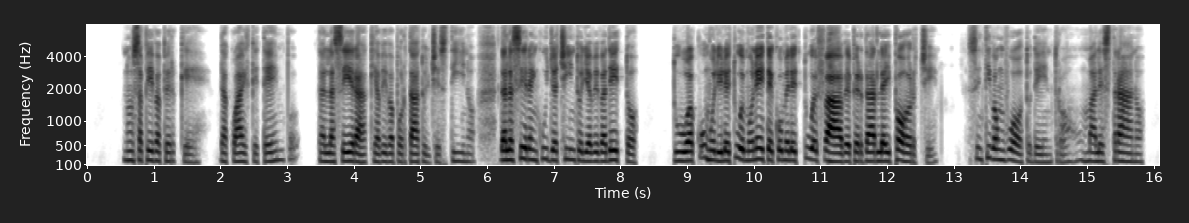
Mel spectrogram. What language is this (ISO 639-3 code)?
ita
